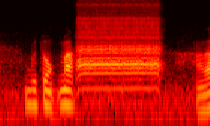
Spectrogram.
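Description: An electric screwdriver whirs briefly at a steady pitch.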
